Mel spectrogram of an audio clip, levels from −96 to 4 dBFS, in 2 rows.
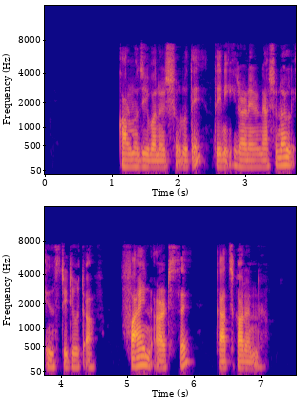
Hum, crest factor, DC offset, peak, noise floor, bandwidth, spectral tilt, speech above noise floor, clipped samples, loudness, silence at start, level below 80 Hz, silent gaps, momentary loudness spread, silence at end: none; 24 dB; under 0.1%; -2 dBFS; under -90 dBFS; 7.8 kHz; -5 dB/octave; over 65 dB; under 0.1%; -25 LUFS; 1.1 s; -66 dBFS; none; 10 LU; 0.5 s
